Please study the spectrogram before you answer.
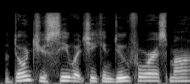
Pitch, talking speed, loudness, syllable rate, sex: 155 Hz, 345 wpm, -15 LUFS, 5.7 syllables/s, male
